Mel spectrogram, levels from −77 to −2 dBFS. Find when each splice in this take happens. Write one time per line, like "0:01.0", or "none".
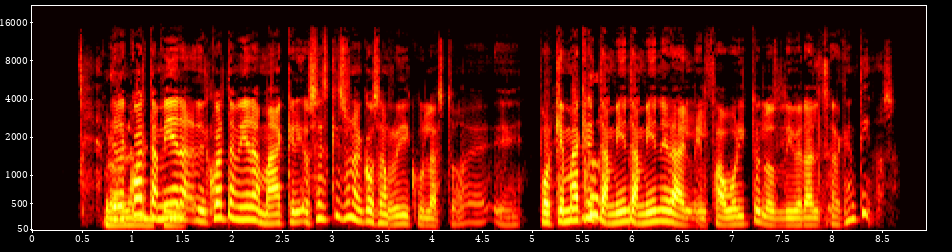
0:03.6
0:05.0
0:06.0

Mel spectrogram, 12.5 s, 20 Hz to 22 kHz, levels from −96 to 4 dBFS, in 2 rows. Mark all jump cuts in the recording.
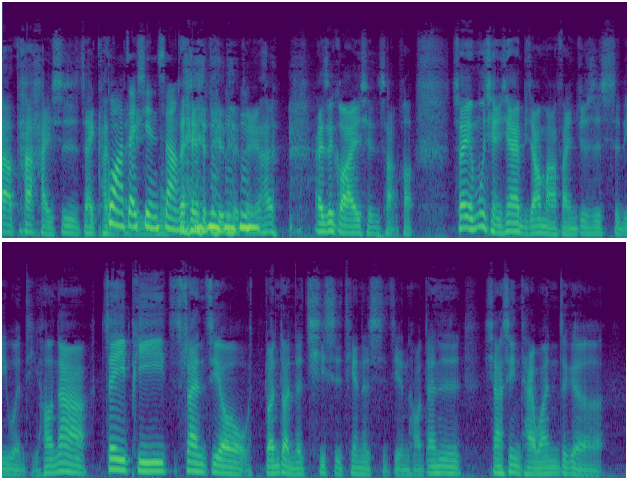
0:07.2

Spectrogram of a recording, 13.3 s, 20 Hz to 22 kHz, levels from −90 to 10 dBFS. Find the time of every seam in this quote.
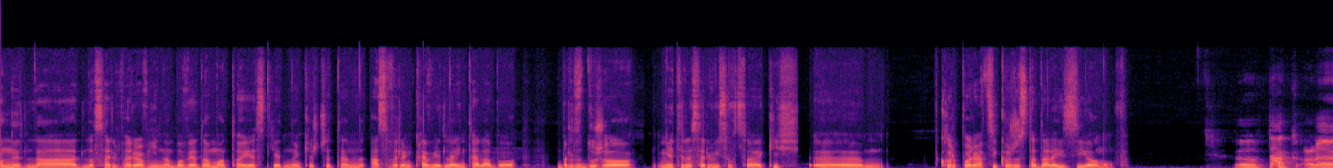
0:06.4
0:08.0

